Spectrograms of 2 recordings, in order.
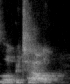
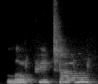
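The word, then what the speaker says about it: L'Hôpital: l apostrophe loss hospitals it's low patel sometimes uh people spell it uh or lopita it's rule he spelled it with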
